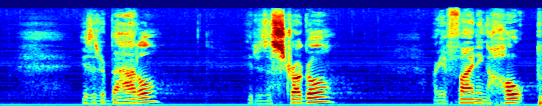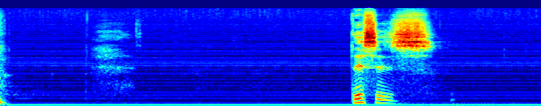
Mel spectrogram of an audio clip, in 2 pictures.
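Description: An older man speaks slowly into a microphone, in short phrases with long pauses, in an echoing hall.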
